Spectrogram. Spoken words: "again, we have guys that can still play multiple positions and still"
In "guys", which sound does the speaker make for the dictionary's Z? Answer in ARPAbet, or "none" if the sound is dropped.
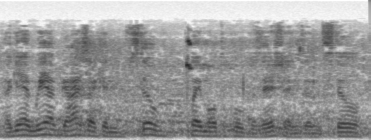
Z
